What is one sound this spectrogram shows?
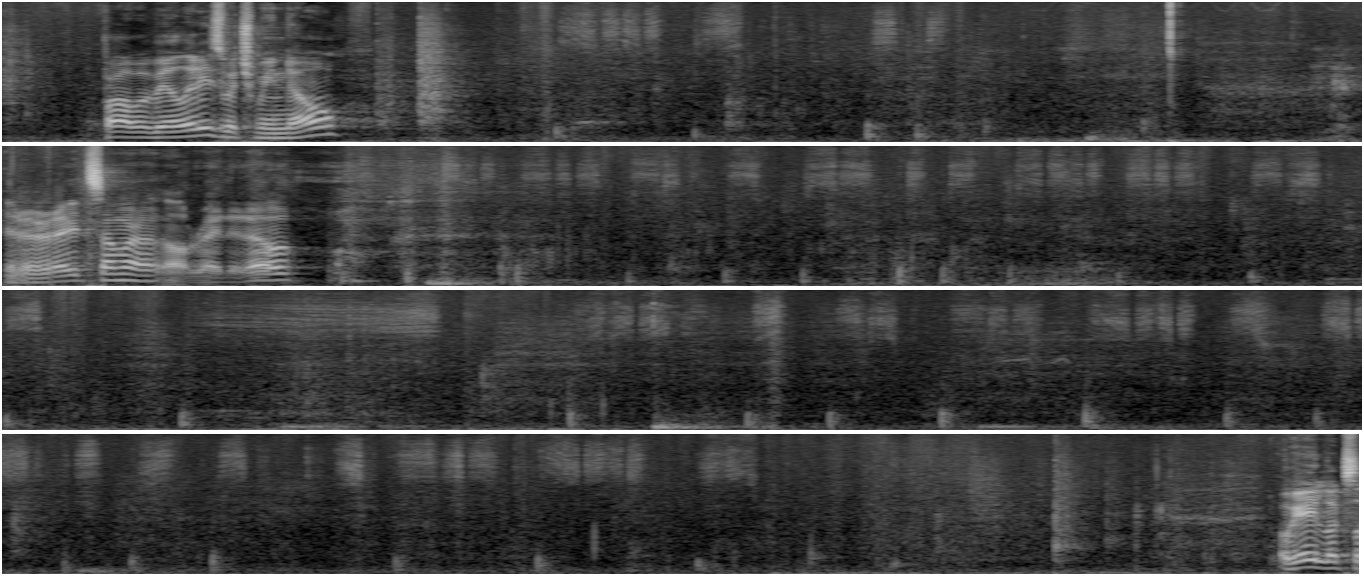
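A man speaks in short bursts, lecturing.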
